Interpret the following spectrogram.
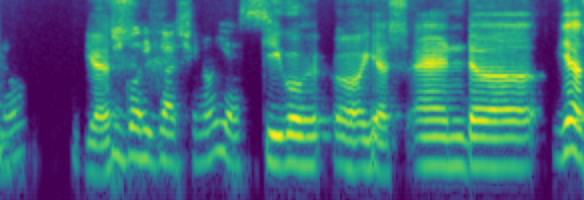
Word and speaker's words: Keigo Higashino: It's written by, you can Keigo pronounce the name. Higashino, Yes, Keigo Higashino, yes.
